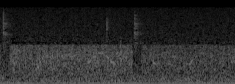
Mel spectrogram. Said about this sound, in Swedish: Och här hör man ett svagt klick i riggen och lite förändringar i ljudet som indikerar att den är av respektive på.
